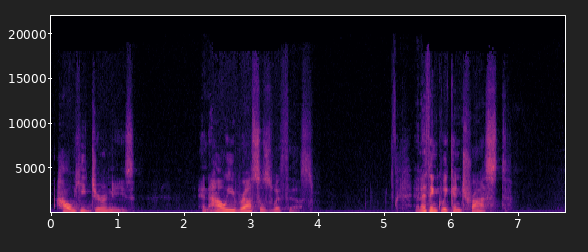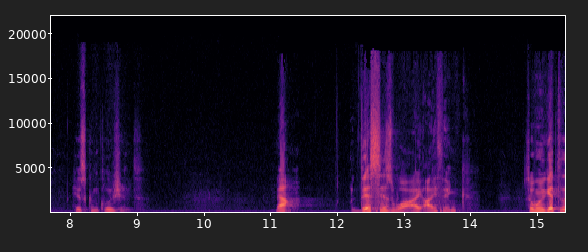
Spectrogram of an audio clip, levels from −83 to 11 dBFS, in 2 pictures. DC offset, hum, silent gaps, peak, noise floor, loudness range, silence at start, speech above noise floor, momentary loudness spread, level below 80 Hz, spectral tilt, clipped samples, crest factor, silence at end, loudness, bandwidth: under 0.1%; 60 Hz at -60 dBFS; none; -6 dBFS; -60 dBFS; 14 LU; 0.1 s; 36 dB; 23 LU; -62 dBFS; -3.5 dB/octave; under 0.1%; 22 dB; 0 s; -24 LUFS; 19.5 kHz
